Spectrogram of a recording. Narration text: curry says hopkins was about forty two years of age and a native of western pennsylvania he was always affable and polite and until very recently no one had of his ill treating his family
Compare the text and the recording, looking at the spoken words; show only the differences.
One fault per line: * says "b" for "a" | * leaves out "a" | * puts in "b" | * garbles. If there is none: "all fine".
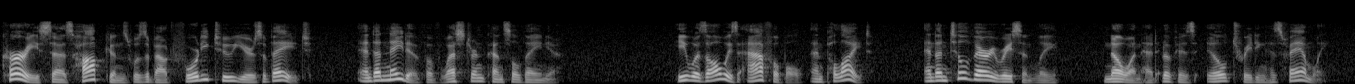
all fine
